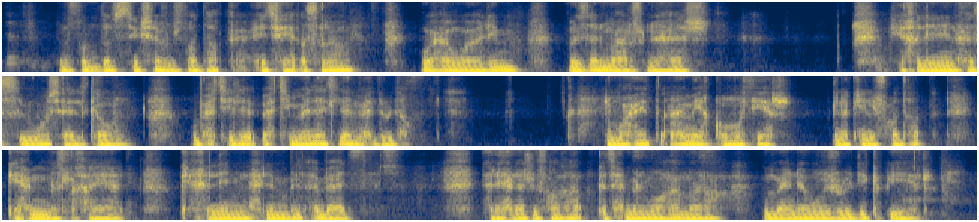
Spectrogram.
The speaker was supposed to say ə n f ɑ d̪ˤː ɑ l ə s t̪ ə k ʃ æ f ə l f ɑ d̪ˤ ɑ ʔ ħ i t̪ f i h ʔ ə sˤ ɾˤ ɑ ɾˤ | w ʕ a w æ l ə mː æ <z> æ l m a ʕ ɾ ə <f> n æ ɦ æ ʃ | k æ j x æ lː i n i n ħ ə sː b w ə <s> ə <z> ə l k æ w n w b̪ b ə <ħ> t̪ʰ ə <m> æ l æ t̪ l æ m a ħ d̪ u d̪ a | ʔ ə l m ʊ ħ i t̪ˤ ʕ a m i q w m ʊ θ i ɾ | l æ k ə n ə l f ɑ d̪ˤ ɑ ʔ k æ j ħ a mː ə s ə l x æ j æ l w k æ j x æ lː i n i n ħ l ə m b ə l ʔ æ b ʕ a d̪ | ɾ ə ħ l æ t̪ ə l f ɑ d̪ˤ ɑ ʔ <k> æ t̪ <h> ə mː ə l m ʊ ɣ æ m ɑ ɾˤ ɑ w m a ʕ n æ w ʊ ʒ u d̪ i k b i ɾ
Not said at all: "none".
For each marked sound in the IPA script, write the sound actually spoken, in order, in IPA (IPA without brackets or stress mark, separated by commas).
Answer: z, f, s, ʕ, ħ, m, k, ħ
